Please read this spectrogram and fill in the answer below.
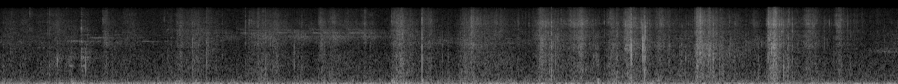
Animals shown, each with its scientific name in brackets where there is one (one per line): Ovenbird (Seiurus aurocapilla)
Hermit Thrush (Catharus guttatus)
